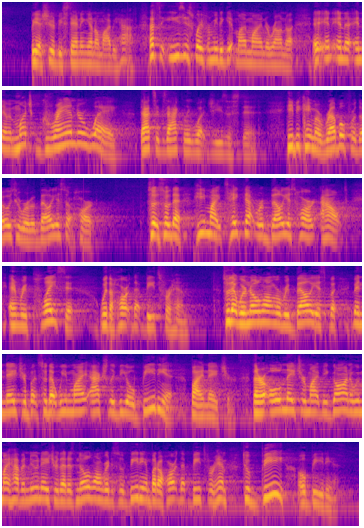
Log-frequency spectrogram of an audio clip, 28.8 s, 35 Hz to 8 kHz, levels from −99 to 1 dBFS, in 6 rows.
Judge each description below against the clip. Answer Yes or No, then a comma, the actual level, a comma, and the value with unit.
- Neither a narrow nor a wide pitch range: Yes, average, 4.2 semitones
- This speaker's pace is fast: Yes, fast, 235 wpm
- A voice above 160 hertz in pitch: Yes, high, 190 Hz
